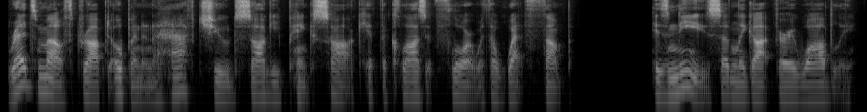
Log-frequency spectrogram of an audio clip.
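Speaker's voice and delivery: ordinary delivery, nothing marked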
